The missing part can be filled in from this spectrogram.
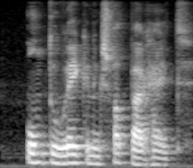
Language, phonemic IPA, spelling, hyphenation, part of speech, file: Dutch, /ˌɔn.tu.reː.kə.nɪŋsˈfɑt.baːr.ɦɛi̯t/, ontoerekeningsvatbaarheid, on‧toe‧re‧ke‧nings‧vat‧baar‧heid, noun, Nl-ontoerekeningsvatbaarheid.ogg
- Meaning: the state of being unaccountable, insane, non compos mentis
